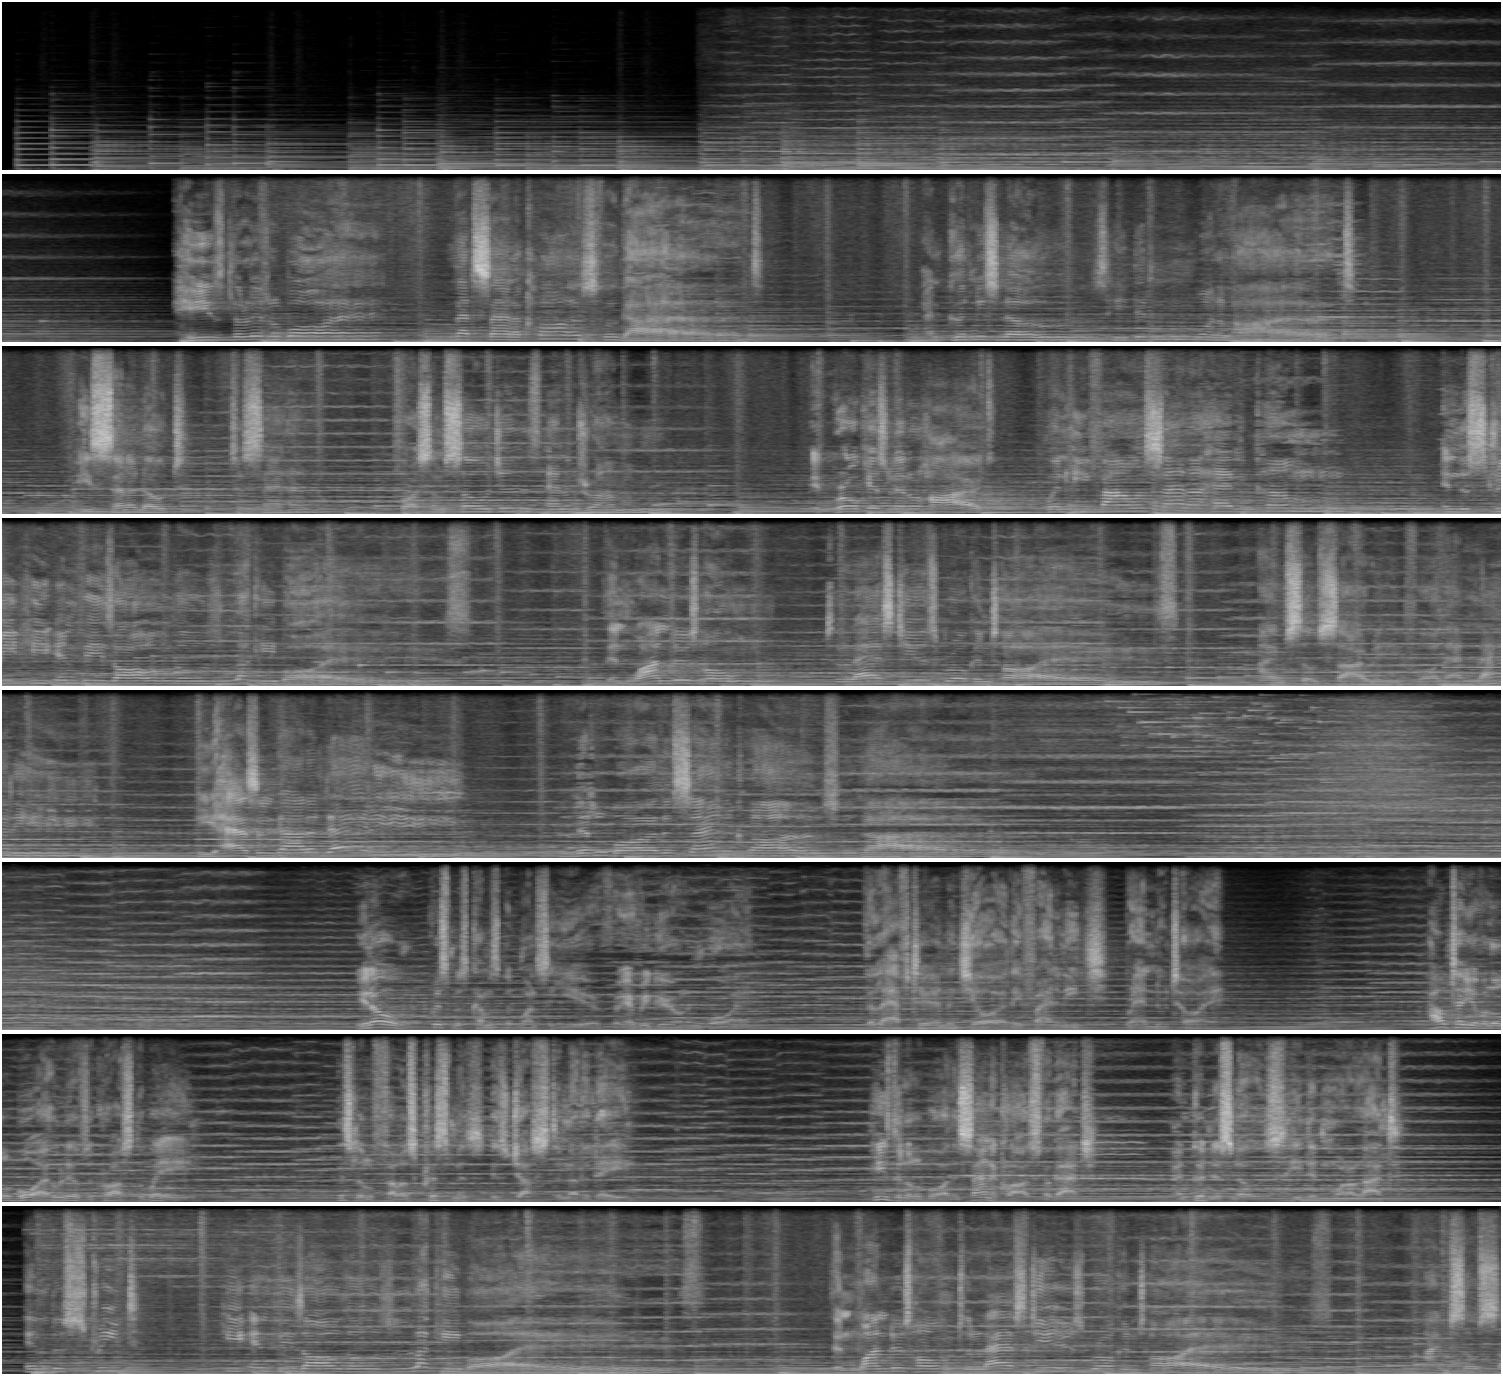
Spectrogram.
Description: Genre : Ambient, New Age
